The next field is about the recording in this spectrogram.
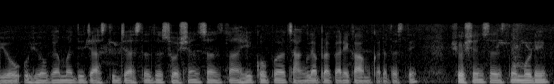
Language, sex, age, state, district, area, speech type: Marathi, male, 30-45, Maharashtra, Thane, urban, spontaneous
